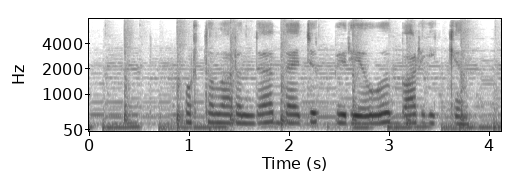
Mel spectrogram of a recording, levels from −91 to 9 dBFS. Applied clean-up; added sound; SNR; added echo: none; Guitar / Drum; 9 dB; none.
